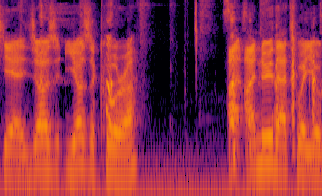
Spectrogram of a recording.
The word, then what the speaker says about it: Yozakura: Yuzakura. I'm gonna give that to you. It's Yozakura.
